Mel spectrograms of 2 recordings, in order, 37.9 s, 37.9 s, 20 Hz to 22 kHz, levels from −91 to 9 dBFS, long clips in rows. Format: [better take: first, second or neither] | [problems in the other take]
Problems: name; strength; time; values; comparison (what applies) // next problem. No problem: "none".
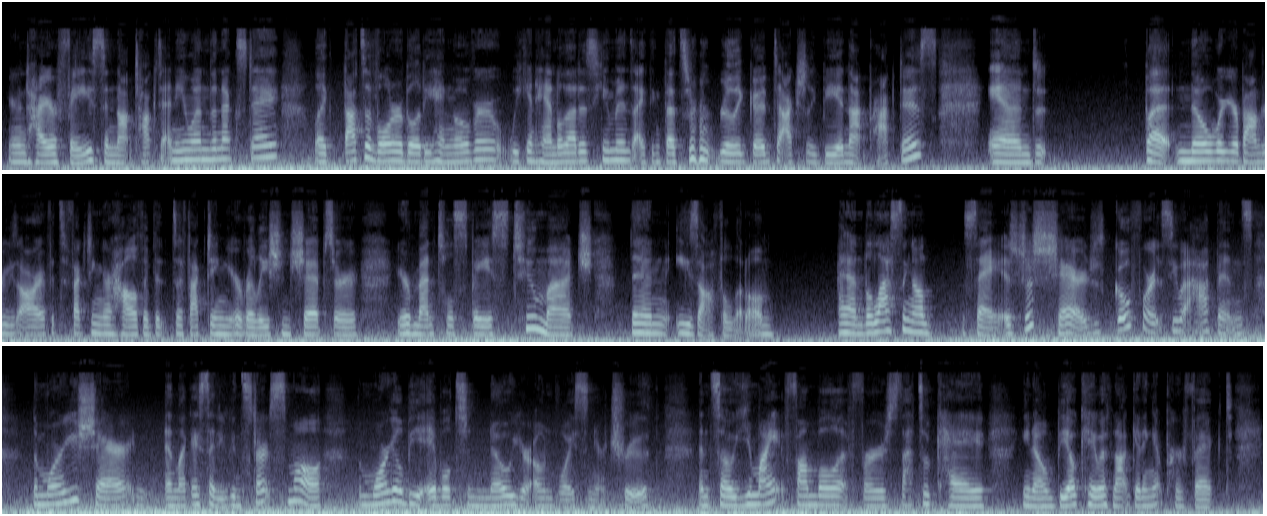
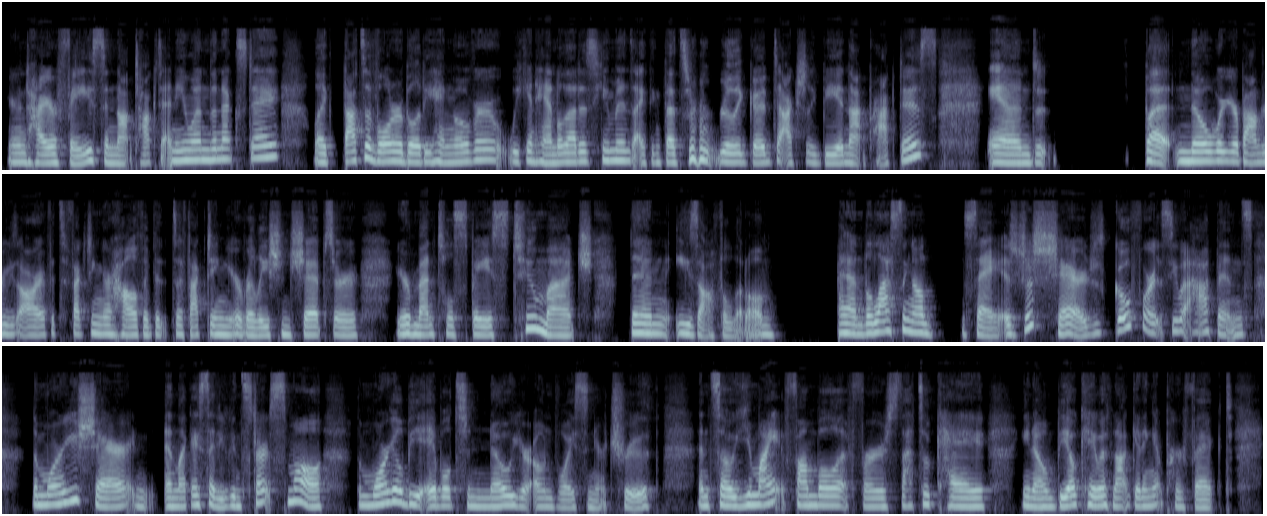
second | low rumble; faint; throughout; 20 dB below the speech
